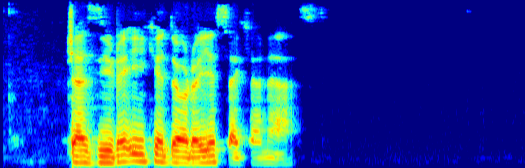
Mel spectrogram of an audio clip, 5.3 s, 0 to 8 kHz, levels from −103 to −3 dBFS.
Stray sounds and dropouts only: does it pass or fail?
pass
